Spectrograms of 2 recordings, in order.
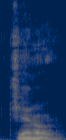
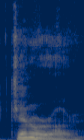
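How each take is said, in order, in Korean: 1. 약한 모음을 빼고 빠르게 발음됩니다. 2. 모든 모음을 살려서 천천히 발음됩니다.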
